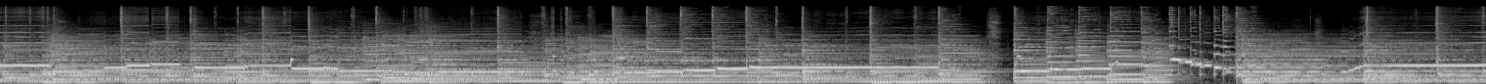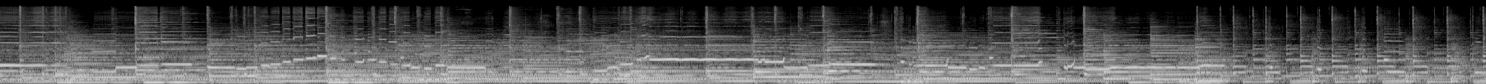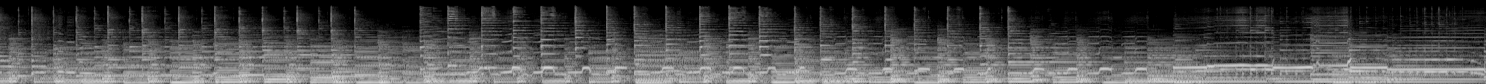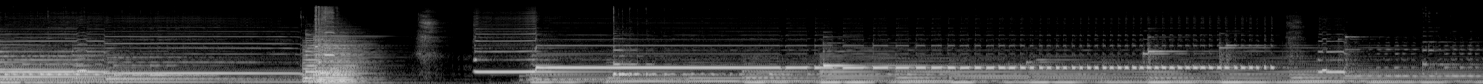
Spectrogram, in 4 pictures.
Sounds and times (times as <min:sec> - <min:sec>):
Guitar: 0:00.0 - 0:48.7, 0:49.3 - 0:59.4
Bowed string instrument: 0:00.0 - 0:59.4
Mandolin: 0:00.0 - 0:59.4
Piano: 0:00.0 - 0:59.4.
